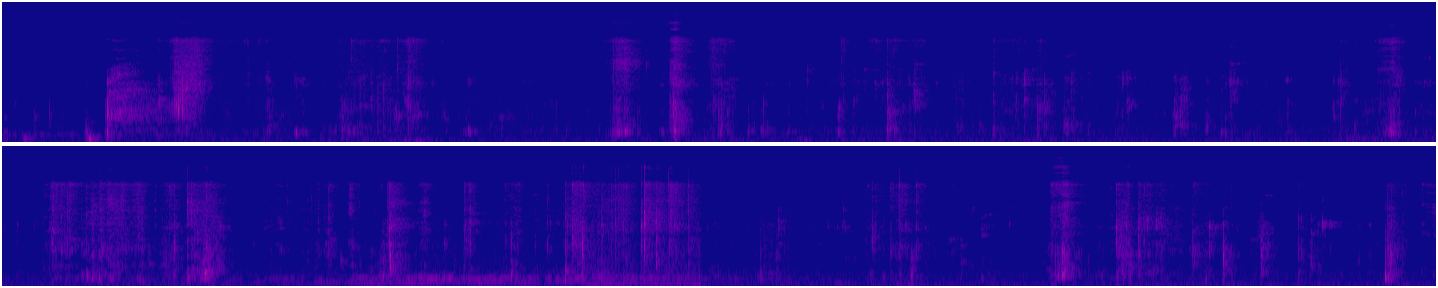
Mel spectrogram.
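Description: Close-miked chewing of buttered toast and pulled-pork stew, with crunchy bites and mouth sounds coming in irregular bursts.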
